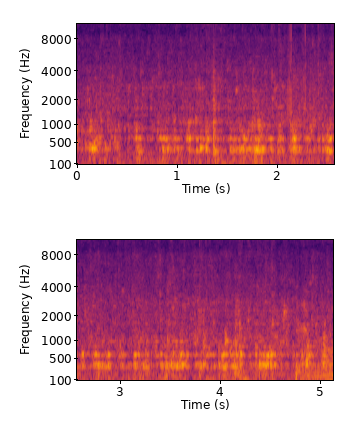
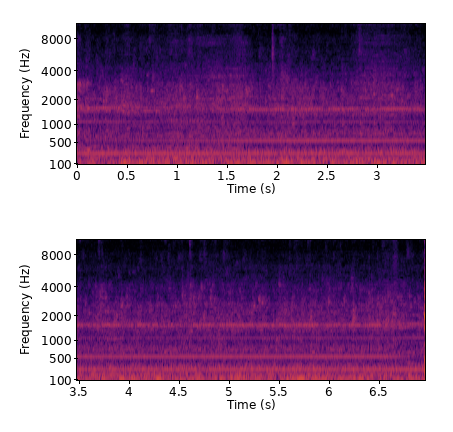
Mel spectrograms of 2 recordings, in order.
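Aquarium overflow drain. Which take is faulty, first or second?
first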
